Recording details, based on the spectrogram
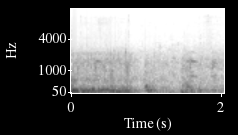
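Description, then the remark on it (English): Geese honk repeatedly on the Chesapeake, heard from a boat with its motor off, over a low, steady rumble of wind and water, their calls overlapping in short bursts. “Sounds like those birds have a motor all their own.”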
